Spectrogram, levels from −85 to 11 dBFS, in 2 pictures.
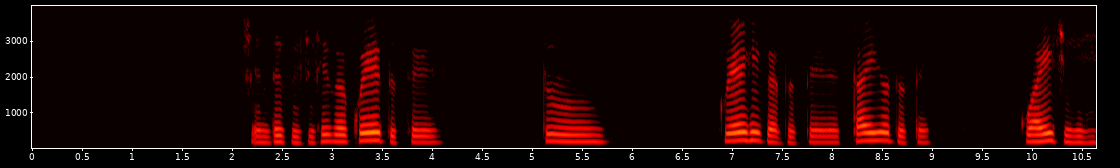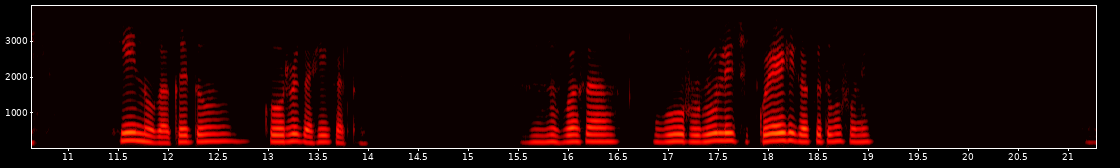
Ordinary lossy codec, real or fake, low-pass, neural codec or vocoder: none; fake; 3.6 kHz; codec, 16 kHz, 8 kbps, FunCodec, trained on Chinese and English, 25 frames a second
